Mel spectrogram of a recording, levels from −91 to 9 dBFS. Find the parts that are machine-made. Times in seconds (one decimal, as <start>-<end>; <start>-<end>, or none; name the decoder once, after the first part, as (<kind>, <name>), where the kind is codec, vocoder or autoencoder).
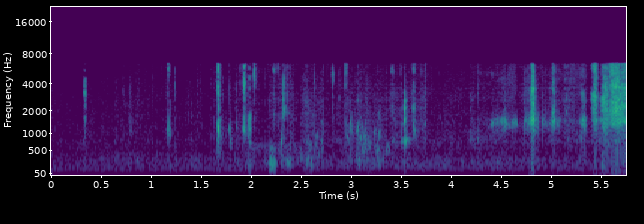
2.1-5.8 (vocoder, WaveNeXt)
